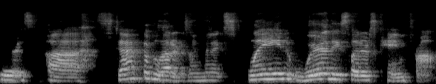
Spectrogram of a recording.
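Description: Over a quiet background, a woman with an American accent speaks with lively intonation. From US Midwest. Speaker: author and historian. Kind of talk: book talk with slideshow. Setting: video call. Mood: warm, storytelling. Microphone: video call.

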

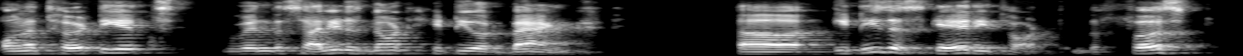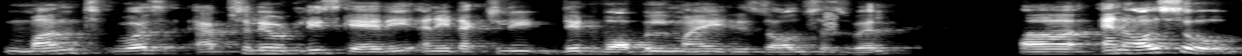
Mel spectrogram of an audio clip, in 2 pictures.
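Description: A man at a moderate pace, with lively intonation. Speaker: remote guest. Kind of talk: interview answer. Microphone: video call.

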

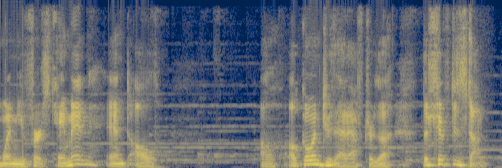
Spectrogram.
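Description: A man's mumbling, put-on character voice at a moderate pace, with faint music in the background. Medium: actual play. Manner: hesitant, awkward, mumbling.

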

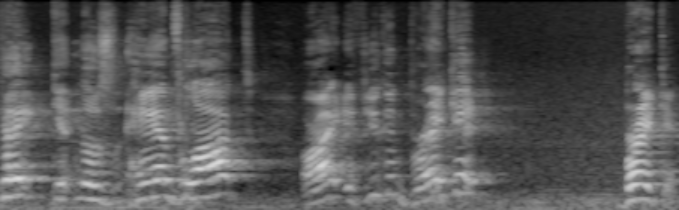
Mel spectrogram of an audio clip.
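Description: The man's delivery holds to a moderate pace. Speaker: wrestling coach. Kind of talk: tutorial. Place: gym. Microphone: camera far.

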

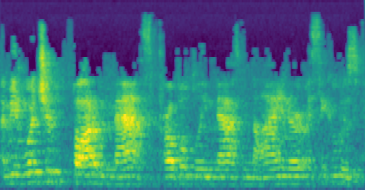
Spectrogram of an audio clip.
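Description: Over light background noise and audible room echo, a man with an American accent talks at a moderate pace. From Southern California, Camarillo; Southern California. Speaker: business owner and former motocross racer; guest. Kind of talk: motivational talk to a student club. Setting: room with live audience. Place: classroom. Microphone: camera far.

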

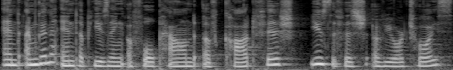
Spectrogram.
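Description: A woman's dark, mellow tone against a quiet background. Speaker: home cook channel host. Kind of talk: cooking tutorial narration. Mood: warm, friendly. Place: kitchen.

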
